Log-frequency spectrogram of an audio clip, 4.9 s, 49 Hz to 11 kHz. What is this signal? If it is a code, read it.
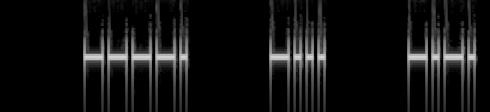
Morse code, heard as a keyed tone, about 20 wpm, spaced as for 8 wpm, 700 Hz. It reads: 9BC
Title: 184 Lesson 30e - Letter b - Three Characters 20wpm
